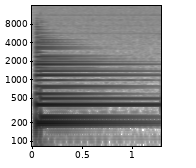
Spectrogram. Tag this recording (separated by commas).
Guitar, Strum, Musical instrument, Music, Acoustic guitar, Plucked string instrument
